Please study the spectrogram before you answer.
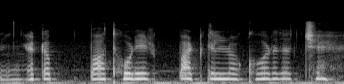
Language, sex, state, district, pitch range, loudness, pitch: Bengali, female, West Bengal, Cooch Behar, 245-255 Hz, -16 LUFS, 255 Hz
